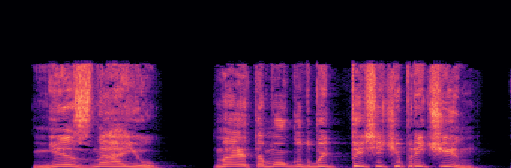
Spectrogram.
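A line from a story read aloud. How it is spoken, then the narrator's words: Yelling. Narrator (Russian): завопил на нее Гарри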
